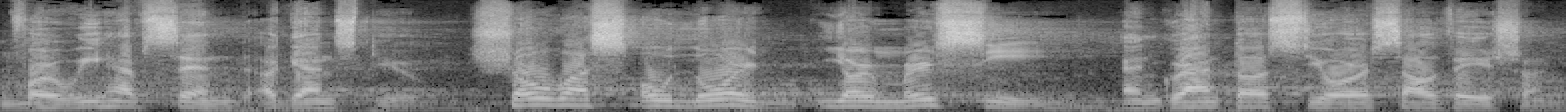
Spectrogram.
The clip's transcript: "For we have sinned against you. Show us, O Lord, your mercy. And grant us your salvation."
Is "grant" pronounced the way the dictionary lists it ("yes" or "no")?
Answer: yes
